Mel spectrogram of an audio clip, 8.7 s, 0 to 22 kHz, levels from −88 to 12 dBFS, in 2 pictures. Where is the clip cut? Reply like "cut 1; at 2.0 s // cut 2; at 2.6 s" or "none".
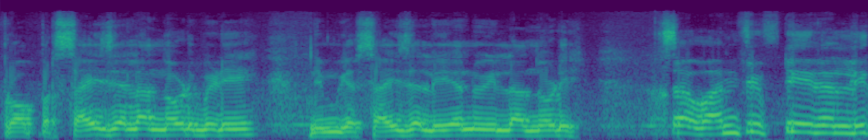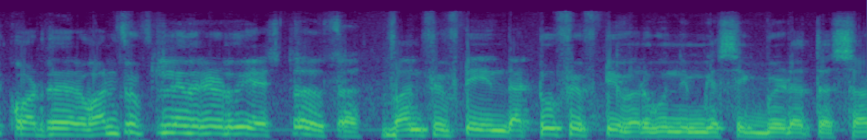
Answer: none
